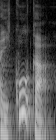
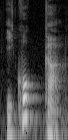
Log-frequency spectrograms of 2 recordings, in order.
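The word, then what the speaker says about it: icoca (行こうか): É muito comum você escutar ikouka. Icoca, tá com o ts pequeno, tá bom? Então, icoca, na fala, quando a gente fala muito rápido, é comum você escutar sa icoca.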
